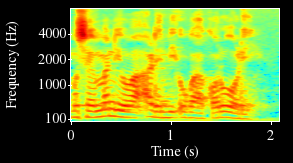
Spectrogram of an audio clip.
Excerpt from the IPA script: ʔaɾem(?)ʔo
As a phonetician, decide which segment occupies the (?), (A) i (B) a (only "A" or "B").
A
